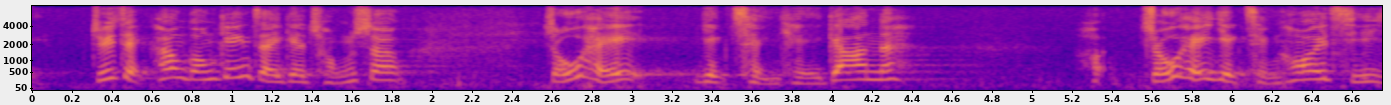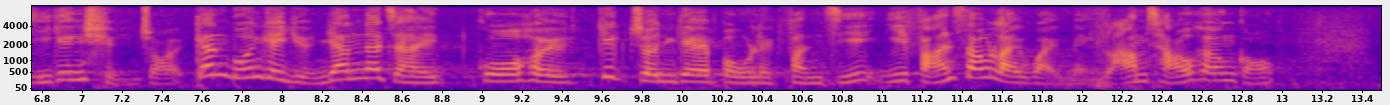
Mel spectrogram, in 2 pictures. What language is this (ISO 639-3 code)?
yue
